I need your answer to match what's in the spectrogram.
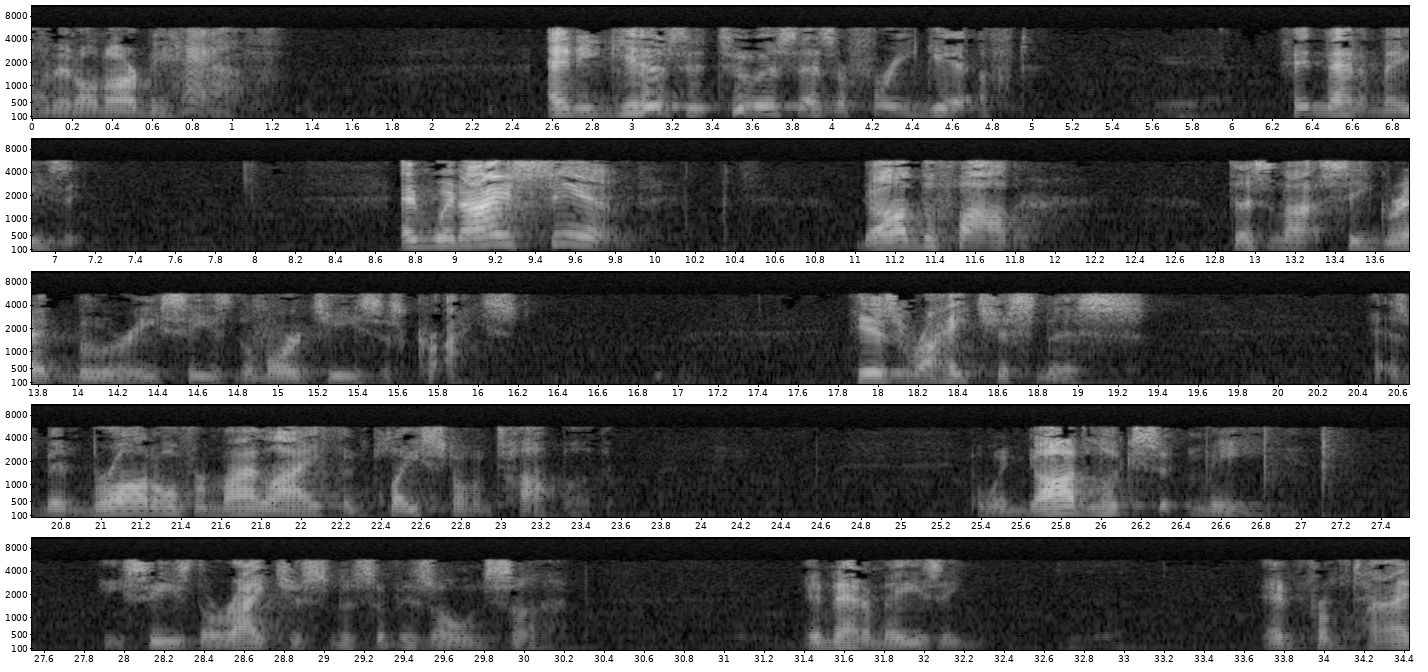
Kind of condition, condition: setting, large echoing room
